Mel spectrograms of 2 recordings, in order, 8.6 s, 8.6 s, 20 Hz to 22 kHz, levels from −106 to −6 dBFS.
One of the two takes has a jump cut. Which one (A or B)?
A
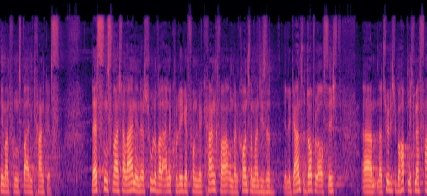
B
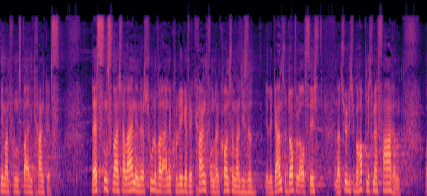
B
